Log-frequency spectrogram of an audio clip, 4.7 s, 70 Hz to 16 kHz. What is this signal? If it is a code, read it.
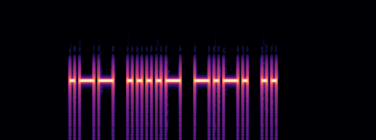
Morse code, heard as a keyed tone, about 20 wpm, 700 Hz. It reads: W4CI
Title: Call Signs Repeated 2x - 20wpm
